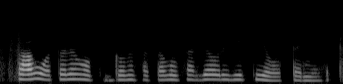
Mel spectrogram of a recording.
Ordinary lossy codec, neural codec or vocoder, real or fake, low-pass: Opus, 16 kbps; codec, 24 kHz, 0.9 kbps, WavTokenizer, large speech release; fake; 7.2 kHz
